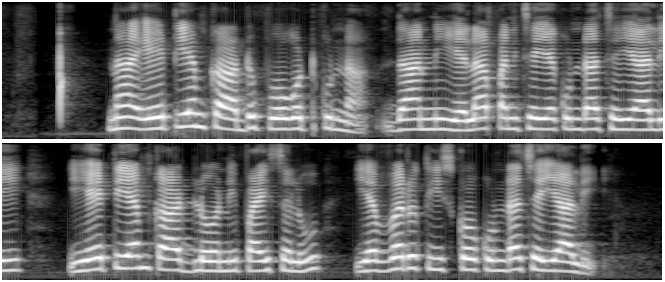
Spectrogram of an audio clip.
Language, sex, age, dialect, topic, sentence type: Telugu, female, 25-30, Telangana, banking, question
